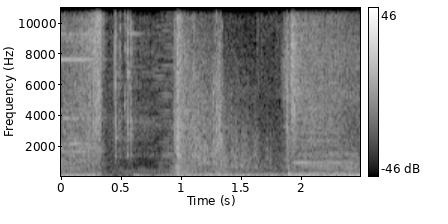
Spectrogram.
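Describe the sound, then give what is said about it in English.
A coil gun firing, with a few loud, heavy booming discharges separated by a broad rumbling roar. The blasts are forceful and deep, with no voices over them. “The coil gun is firing.”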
